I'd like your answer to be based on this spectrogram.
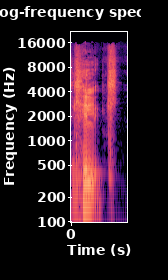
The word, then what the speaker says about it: Cillian: It's Cillian. – Sorry. – I think it is Cillian. Everyone calls it Cillian Murphy.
